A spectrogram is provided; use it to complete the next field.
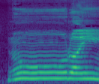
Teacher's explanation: তানবিনের পরে আসছে ইয়া, এই ইয়া তাজদিদ ধরে গুন্না করে মিলিয়ে পড়তে হবে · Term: ইদগামে বা গুন্না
